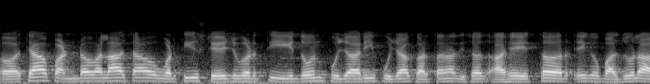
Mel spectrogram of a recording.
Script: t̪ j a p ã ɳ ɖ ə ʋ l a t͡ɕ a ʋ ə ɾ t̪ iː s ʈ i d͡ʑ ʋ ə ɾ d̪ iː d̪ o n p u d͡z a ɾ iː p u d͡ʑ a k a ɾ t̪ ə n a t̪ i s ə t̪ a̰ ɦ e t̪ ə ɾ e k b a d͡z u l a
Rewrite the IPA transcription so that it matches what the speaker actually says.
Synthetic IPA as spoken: t̪ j a p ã ɳ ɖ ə ʋ l a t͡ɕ a ʋ ə ɾ t̪ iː s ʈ e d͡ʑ ʋ ə ɾ t̪ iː d̪ o n p u d͡z a ɾ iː p u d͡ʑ a k ə ɾ t̪ ə n a d̪ i s ə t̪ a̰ ɦ e t̪ ə ɾ e k b a d͡z u l a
